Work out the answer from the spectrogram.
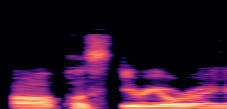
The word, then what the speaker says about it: a posteriori: Will Misback, and he has a coffee brand called A Posteriori. Is that correct? Yeah, it's Latin, so I'm not 100% sure of the pronunciation. A posteriori, a posteriori, yeah, I've kind of heard it either way.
